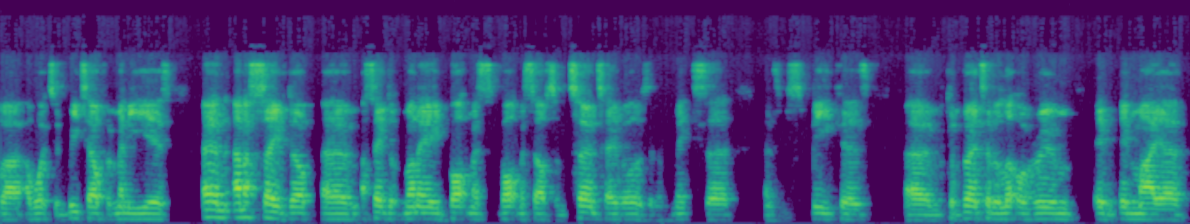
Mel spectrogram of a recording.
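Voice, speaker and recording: A man with a deep voice telling stories about his DJ career in a casual interview, rambling with many restarts. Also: dark tone. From England. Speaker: guest DJ. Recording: roomy, dull lo-fi sound.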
